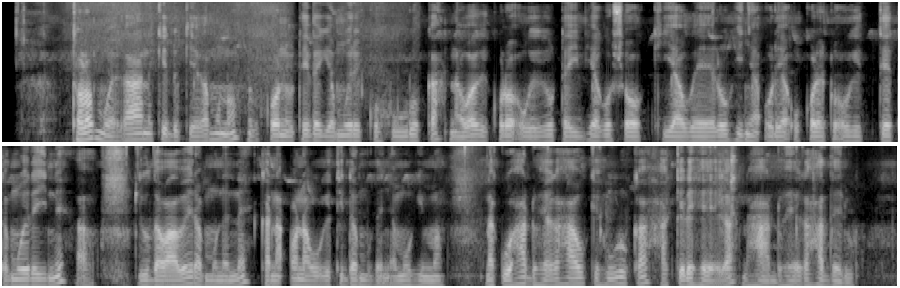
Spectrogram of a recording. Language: Kikuyu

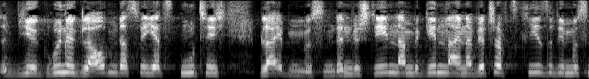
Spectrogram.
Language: German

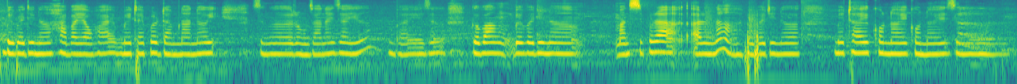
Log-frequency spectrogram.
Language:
Bodo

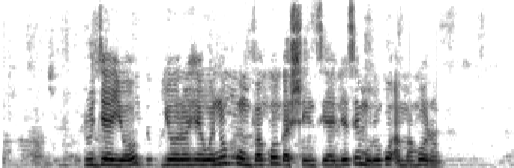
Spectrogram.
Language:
Kinyarwanda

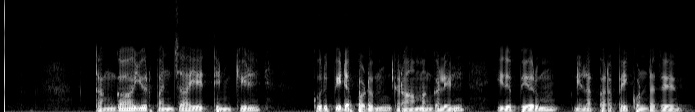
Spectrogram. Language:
Tamil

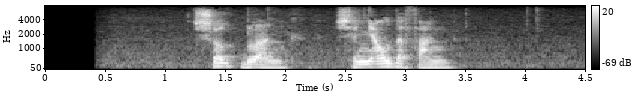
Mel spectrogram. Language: Catalan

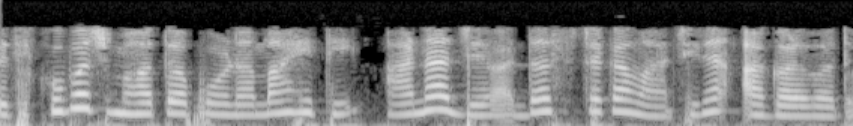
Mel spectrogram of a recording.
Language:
Gujarati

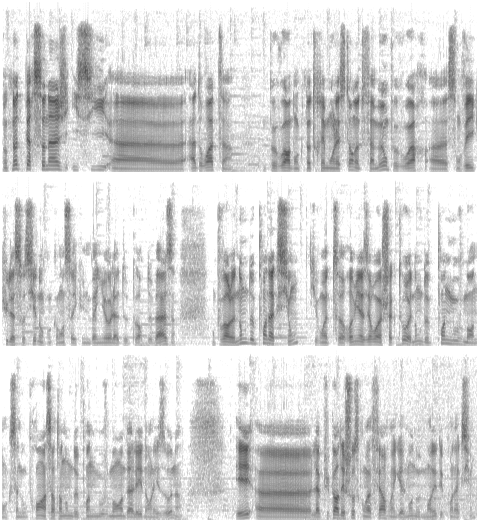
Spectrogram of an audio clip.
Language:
French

